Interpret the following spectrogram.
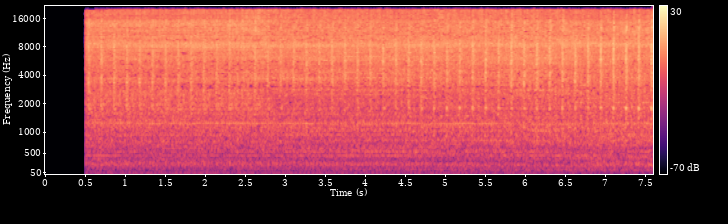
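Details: BMW M52 inline-six at idle, ticking only above 85 °C engine temperature, louder over last 6 months; tappets (HVA) and guides already replaced; hot oil pressure at cylinder head only 2.25 bar at 5000 rpm. Sharp even tick about three per second; cause unknown.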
